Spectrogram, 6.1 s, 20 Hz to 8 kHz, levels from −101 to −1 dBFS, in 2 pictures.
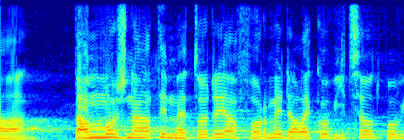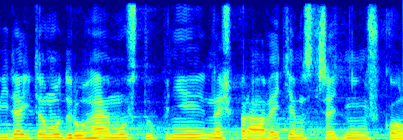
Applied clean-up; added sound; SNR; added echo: none; none; none; none.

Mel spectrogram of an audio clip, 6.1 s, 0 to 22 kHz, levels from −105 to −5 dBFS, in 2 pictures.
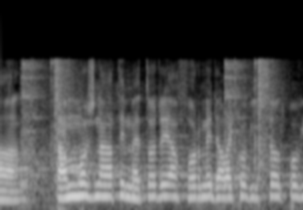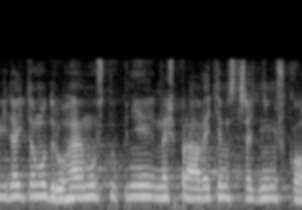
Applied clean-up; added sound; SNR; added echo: none; Cutlery, silverware / Dishes, pots, and pans; 13 dB; none.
